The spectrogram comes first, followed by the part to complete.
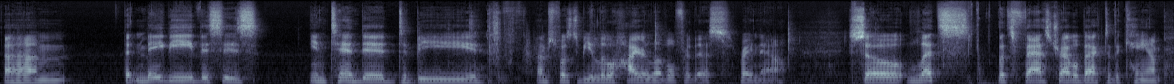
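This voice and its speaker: A man's voice: mid-range voice, slow. Rambling man with noisy background. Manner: rambling, thinking aloud, conversational. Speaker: streamer, let's play host. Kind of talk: casual gameplay commentary, reading and answering chat.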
